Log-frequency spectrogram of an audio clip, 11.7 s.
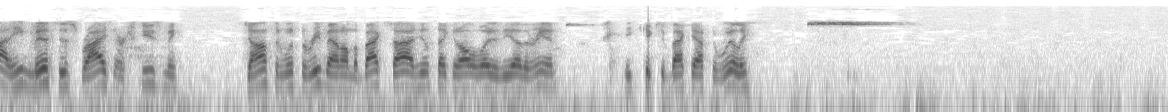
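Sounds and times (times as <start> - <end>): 
speech: 0.0 - 7.6
referee blowing a whistle: 5.6 - 6.1, 8.0 - 9.2.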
